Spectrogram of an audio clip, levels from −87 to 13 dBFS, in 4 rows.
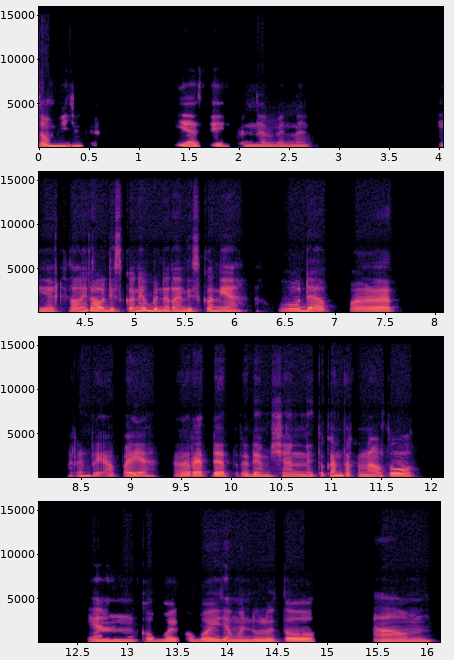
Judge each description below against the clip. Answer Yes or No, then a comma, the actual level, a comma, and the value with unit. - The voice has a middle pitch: Yes, medium, 155 Hz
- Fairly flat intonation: Yes, narrow, 2.1 semitones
